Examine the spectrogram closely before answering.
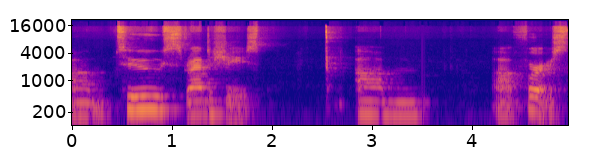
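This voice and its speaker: Quietly and at a very slow pace, a woman speaks with a fairly low pitch. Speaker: English learner livestreamer. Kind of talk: casual livestream chat. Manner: quiet, halting.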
